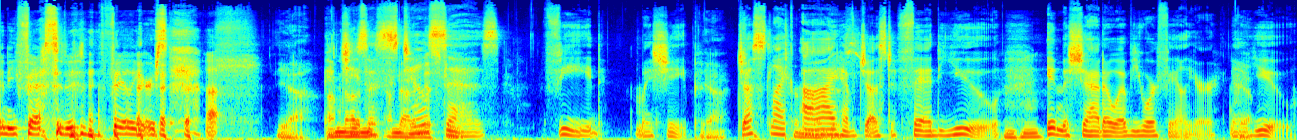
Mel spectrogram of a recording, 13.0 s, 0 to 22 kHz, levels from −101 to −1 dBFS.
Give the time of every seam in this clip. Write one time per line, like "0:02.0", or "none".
0:07.3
